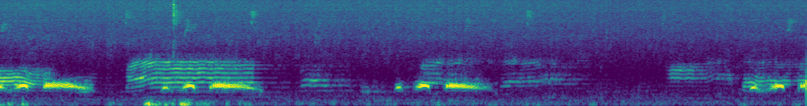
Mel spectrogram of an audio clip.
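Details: During lure trapping in a papaya garden, a spotted dove gives rolling coo phrases over steady droning harmonic tones, short accented notes repeating in bursts with brief pauses, a faint click near the start.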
